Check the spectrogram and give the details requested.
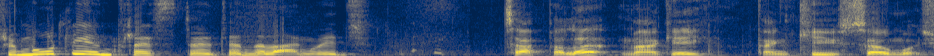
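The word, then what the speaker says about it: Tapadh leat: And then Tapalet. Tapalet is thank you. That's for the informal, and tapalage if you're speaking to more than one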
